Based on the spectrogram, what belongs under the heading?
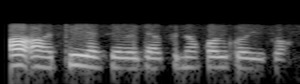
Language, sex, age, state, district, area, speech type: Assamese, female, 45-60, Assam, Morigaon, urban, conversation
